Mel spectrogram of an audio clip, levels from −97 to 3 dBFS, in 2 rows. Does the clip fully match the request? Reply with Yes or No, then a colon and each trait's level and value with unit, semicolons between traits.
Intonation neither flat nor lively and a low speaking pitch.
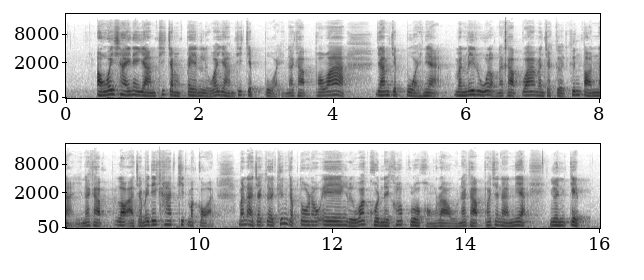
No: average, 3.6 semitones; medium, 150 Hz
